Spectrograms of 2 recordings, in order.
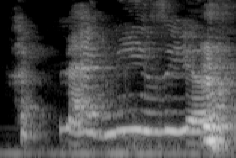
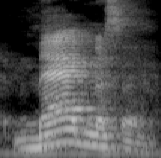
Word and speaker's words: Magnussen: Magnesium. Magnussen.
